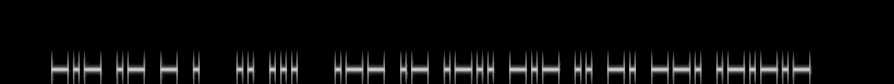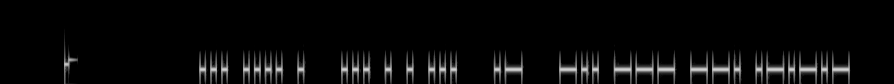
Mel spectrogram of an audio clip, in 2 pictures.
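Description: Morse code sent at 22 words per minute: a single steady mid-pitched tone keyed into rapid short and long beeps, broken by a pause near the middle with a faint click.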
